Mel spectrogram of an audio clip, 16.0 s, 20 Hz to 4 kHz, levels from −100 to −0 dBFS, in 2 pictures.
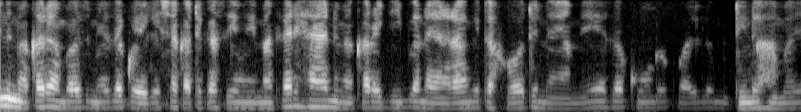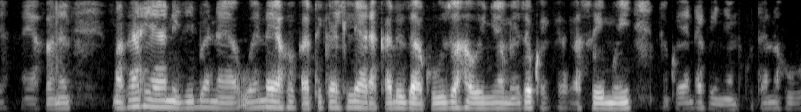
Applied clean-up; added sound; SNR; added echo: none; none; none; none.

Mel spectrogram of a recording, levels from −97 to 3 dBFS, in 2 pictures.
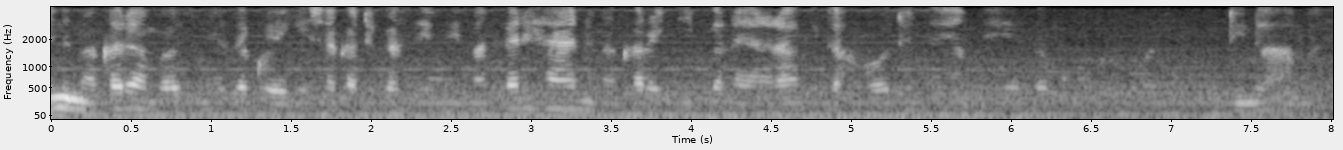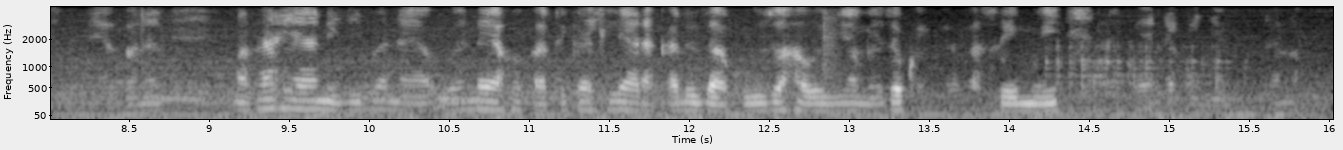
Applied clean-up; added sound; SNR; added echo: none; Engine; 13 dB; none.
